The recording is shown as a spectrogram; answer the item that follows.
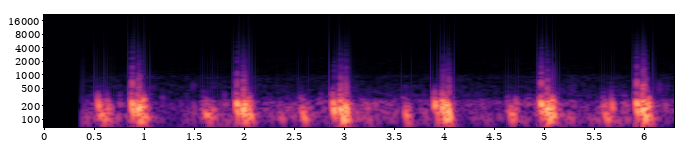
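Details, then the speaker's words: Man in his mid-50s with calcific constrictive pericarditis, exertional dyspnea, neck fullness and raised JVP: regular heartbeat near 60/min with a sharp, high-pitched early diastolic extra sound after S2, a pericardial knock, not a low-pitched S3. "The high-pitched early diastolic sound on auscultation is a prominent 'pericardial knock'. The high-pitch frequency distinguishes it from a third heart sound, which is more subtle, low pitch, and occurs earlier."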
